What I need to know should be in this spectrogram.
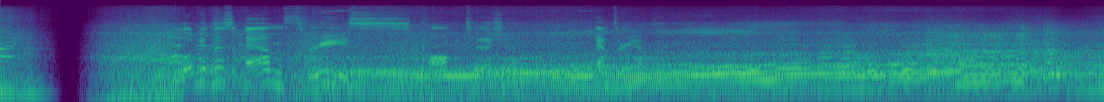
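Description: A sports car engine revs and roars as the car accelerates past.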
